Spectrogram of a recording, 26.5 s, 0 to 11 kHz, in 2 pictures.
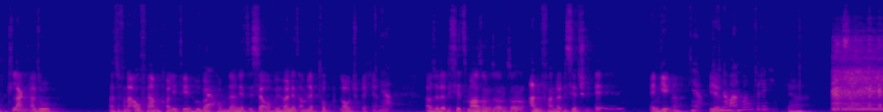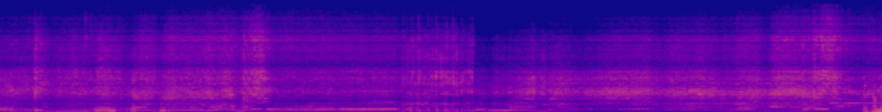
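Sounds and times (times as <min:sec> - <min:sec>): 
speech: 0:00.2 - 0:01.0, 0:01.6 - 0:09.2, 0:09.8 - 0:12.2, 0:14.6 - 0:16.0, 0:26.2 - 0:26.4
car engine revving hard with intake noise: 0:12.5 - 0:26.4.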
